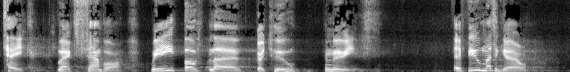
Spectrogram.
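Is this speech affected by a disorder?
Yes: Down syndrome; diagnosed at birth; giving talk at Spring q conference with wife Christy; host urges listeners to listen closely.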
